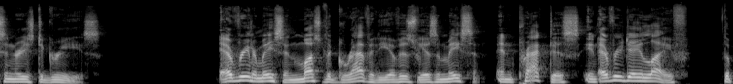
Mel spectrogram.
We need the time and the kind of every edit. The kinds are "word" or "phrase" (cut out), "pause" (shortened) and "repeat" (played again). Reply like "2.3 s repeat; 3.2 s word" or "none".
2.5 s word; 3.2 s word; 4.2 s word; 4.9 s pause; 5.9 s word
